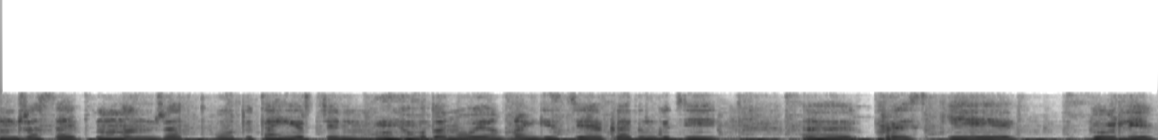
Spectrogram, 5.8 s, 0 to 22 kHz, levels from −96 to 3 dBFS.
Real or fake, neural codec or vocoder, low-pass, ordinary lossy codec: fake; codec, 16 kHz, 16 kbps, FreqCodec, smaller model; 7.2 kHz; none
